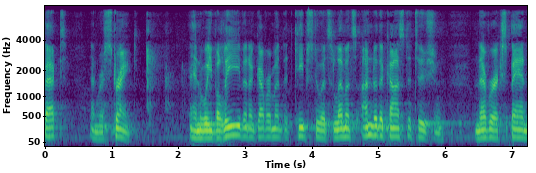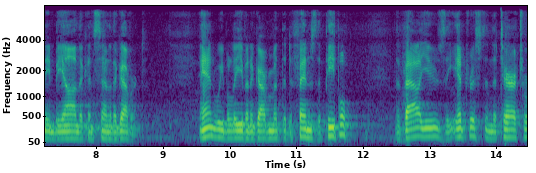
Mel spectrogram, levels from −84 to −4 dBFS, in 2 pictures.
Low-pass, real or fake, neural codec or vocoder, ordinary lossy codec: 7.2 kHz; real; none; AAC, 48 kbps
